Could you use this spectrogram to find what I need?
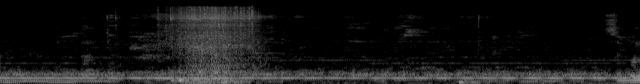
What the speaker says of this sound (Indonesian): Sebelum pemasangan ban dijahitkan dulu ini.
